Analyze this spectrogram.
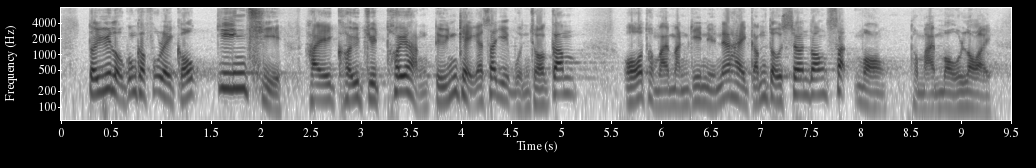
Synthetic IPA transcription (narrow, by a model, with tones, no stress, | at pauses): t̪ɵ˧ɥyː˥lo˨˩wkʊ˥ŋkʰɐ˧pfʊ˥kle˨˧jkʊ˨˥k̚ːiː˥nt͡sʰiː˨˩ | hɐ˨jkʰɵ˨˧ɥt͡ʃyː˨t̚t̪ʰɵ˥ɥhɐ̰˨˩ŋt̪yː˨˥nkʰe˨˩jkɛː˧sɐ˥t̚iː˨p̚wuː˨˩nt͡sɔː˨˧kɐ˥m | ŋɔː˨˧t̪ʰʊ˨˩ŋmaː˨˩jmɐ˨˩nkiː˧nlyː˨˩nlɛː˥ɦɐ˨jkɐ˨˥mt̪o˧wsœː˥ŋt̪ɔː˥ŋsɐ˥t̚mɔː˨ŋ | t̪ʰʊ˨˩ŋma̰ː˨˩jmo˨˩wlɔː˨j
